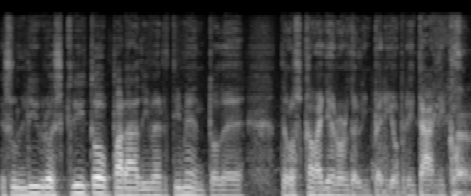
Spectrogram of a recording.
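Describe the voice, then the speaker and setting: In a Catalan accent, a man speaks at a moderate pace with ordinary pitch variation. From Catalonia, Spain. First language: Catalan (speaking Spanish). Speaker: novelist; guest. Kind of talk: interview. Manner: hesitant, many fillers. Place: studio. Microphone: lapel.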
